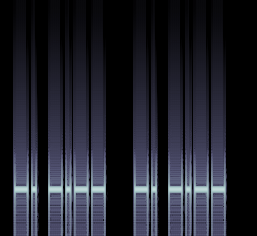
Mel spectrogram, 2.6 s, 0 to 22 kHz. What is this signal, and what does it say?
Morse code, heard as a keyed tone, about 28 wpm, 700 Hz. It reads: NY NY
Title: Common QSO Phrases Encore 28wpm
